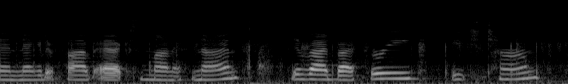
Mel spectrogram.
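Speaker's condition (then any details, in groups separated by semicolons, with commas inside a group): No condition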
